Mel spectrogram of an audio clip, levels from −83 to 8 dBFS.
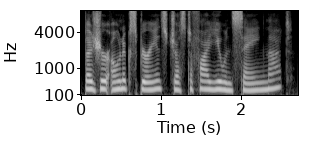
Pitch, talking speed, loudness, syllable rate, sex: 225 Hz, 220 wpm, -18 LUFS, 5.8 syllables/s, female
